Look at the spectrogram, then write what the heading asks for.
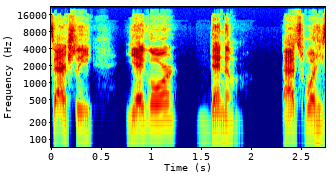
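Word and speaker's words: Egor Demin: how uh Travis who speaks Russian says you pronounce eigor Demon's name it's actually jagor denim that's what he said jagor denim that's how you pronounce his name correctly he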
